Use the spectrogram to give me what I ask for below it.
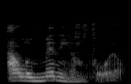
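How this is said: It is said with a British pronunciation.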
